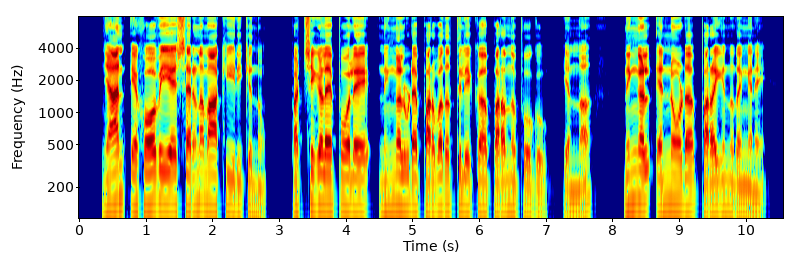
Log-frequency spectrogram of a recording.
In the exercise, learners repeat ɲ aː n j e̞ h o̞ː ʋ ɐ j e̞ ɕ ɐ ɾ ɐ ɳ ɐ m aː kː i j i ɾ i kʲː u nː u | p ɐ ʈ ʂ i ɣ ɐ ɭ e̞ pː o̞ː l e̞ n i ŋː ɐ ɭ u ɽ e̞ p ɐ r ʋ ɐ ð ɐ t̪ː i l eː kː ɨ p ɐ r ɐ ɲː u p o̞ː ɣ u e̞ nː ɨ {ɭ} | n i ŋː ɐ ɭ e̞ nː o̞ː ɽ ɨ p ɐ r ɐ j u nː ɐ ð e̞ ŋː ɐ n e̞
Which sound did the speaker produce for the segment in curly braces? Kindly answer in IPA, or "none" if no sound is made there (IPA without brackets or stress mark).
none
